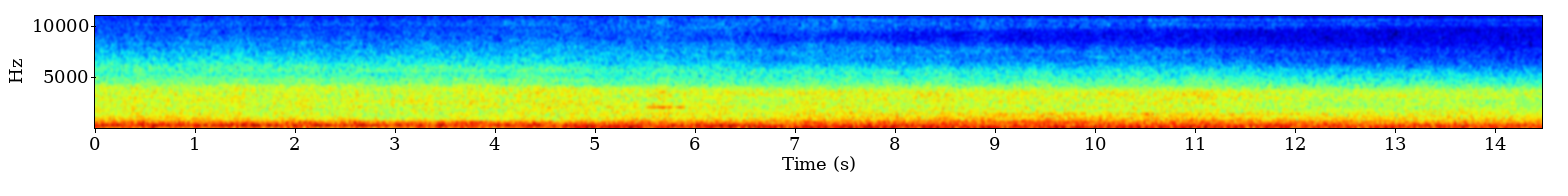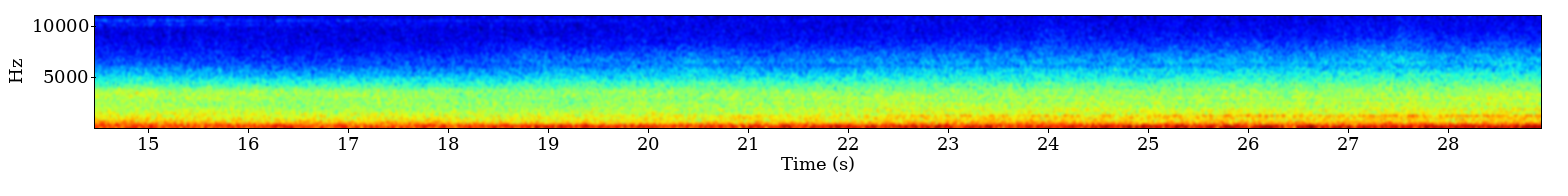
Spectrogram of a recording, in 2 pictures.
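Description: A train running on the line: a continuous loud rail noise with no break. A steady humming tone comes in about halfway and grows stronger toward the end.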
